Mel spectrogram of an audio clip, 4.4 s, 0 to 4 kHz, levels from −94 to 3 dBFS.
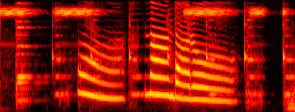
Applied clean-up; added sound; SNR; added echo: neural mask model RNNoise.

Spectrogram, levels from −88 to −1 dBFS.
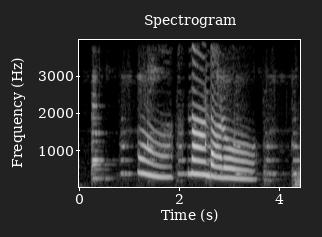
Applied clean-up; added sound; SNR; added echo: neural separator model SepFormer DNS4.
